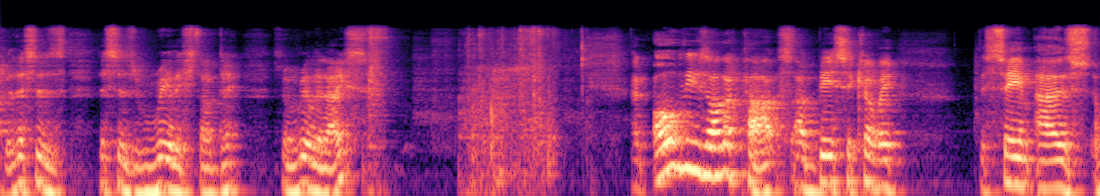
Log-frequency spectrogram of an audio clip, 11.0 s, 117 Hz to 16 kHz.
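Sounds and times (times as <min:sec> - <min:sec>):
plastic parts scraping: 0:03.7 - 0:05.8.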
